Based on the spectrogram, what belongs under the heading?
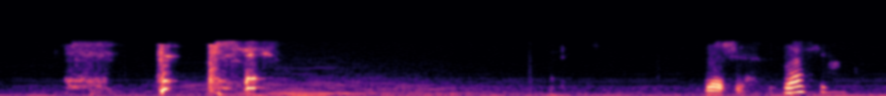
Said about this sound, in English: Bless you.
